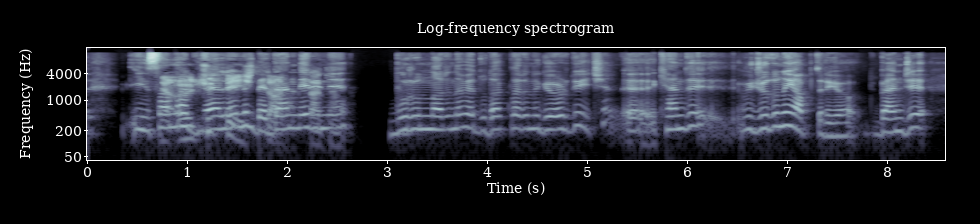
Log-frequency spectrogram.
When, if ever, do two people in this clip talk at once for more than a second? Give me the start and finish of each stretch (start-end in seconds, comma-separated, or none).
0.7-2.6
